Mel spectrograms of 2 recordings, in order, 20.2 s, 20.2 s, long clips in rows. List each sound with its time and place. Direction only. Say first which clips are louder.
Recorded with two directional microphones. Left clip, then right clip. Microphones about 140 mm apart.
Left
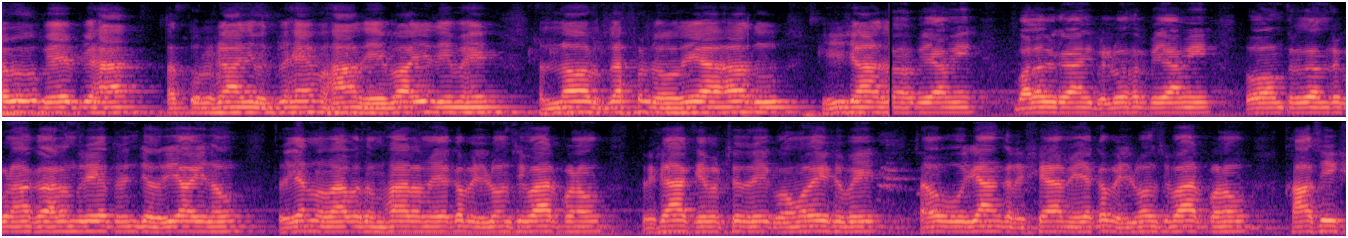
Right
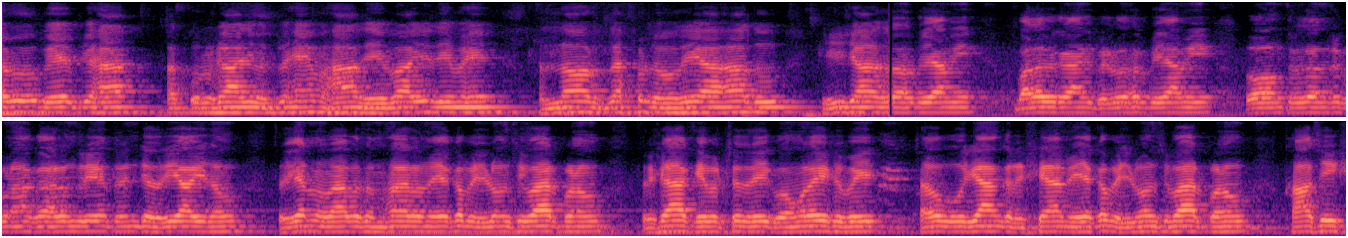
0.0 s speech: left 3 dB; 15° left (ahead or behind); by 10.6 s 35° left (ahead or behind)
10.7 s speech: left 2 dB; 20° left (ahead or behind)
11.1 s a man's voice: right 3 dB; 5° left (ahead or behind); by 20.1 s 15° right (ahead or behind)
